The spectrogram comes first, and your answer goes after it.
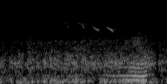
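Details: Hive bees on 21 April 2015, a day after eggs for three queens were set in. Dense, low humming buzz that holds steady, with a run of four quick, falling bird chirps above it.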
